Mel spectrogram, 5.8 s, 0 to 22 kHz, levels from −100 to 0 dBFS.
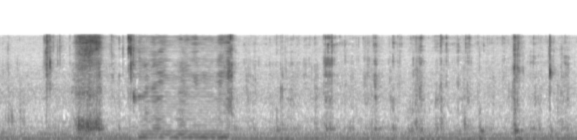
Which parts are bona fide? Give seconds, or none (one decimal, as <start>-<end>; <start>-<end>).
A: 0.0-1.4; 2.3-5.8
